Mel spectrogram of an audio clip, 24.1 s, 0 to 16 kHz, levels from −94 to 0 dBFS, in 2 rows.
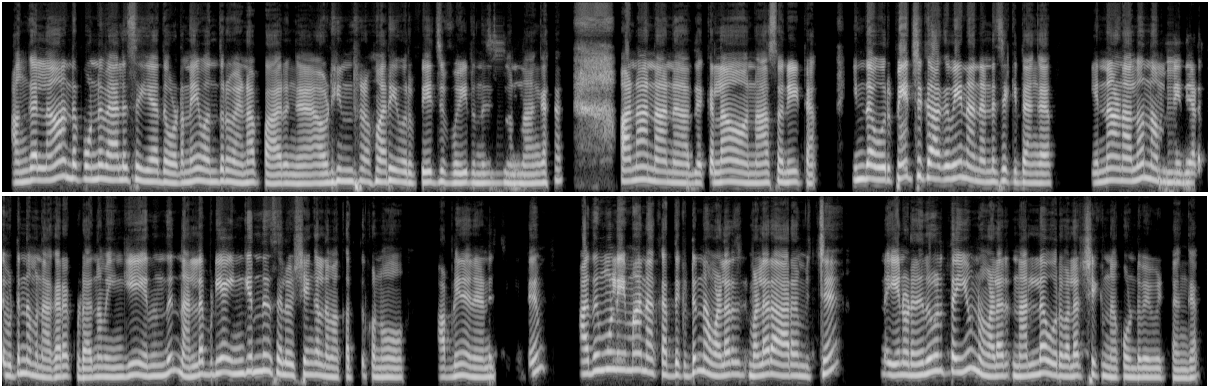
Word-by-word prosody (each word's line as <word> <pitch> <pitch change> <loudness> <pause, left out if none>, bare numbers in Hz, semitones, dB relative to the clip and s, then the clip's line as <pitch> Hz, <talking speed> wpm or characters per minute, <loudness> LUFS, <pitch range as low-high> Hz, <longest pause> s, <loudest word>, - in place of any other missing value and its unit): "அங்க 200 +3 -1
எல்லாம் 240 +4 +2
அந்தப் 270 -4 -2
பொண்ணு 250 +1 +1
வேலை 240 0 +2
செய்யாது. 210 -4 +1
ஒடனே 195 +4 0
வந்துரும். 210 0 -1
வேணா 190 +1 +1
பாருங்க" 175 0 0 0.2
அப்படீன்ற 215 +4 0
மாரி 210 +3 +2
ஒரு 190 - -2
பேச்சு 200 +1 +1
போயிட்டுருந்துச்சுன்னு 185 0 -2
சொன்னாங்க. 175 +1 -1 0.8
ஆனா 240 +3 +2 0.2
நானு 200 -2 +2
அதுக்கெல்லாம் 195 +3 +1 0.2
நான் 185 0 0
சொல்லிட்டேன் 200 -3 +1 0.4
இந்த 255 +1 +4
ஒரு 240 - +1
பேச்சுக்காகவே 270 -2 +4
நான் 235 -4 +2
நெனைச்சுக்கிட்டேங்க, 200 -3 -1 0.5
"என்னா 220 +4 +2
ஆனாலும் 230 +5 +2
நாம 210 -5 -1
இந்த 190 +1 -2
இடத்தை 205 - -6
விட்டு, 255 +6 -2
நம்ம 215 -4 -2
நகரக் 185 +3 -1
கூடாது. 175 0 -1
நம்ம 185 -1 -1
இங்கே 200 +5 +1
இருந்து 205 +6 -1
நல்லபடியா, 230 +7 +1
இங்கிருந்து 285 +4 +1
சில 235 -3 +1
விஷயங்கள் 225 -1 -1
நம்ம 180 -1 -2
கத்துக்கணும்." 180 -2 -3 0.4
அப்படீன்னு 200 +4 -1
நா 180 - +1
நெனைச்சுக்கிட்டு, 215 - -6 0.5
அது 250 +5 +1
மூலியமா 325 -1 +4
நான் 265 - -1
கத்துக்கிட்டு, 220 +4 -2
நான் 250 -6 +1
வளர் 220 +3 +1 0.2
வளர 220 +4 +2 0.2
ஆரம்பிச்சேன். 210 - -2 0.4
இல்ல, 235 - -4
என்னோட 220 -1 +1
நிறுவனத்தையும் 285 +5 +1
நான் 215 -6 +1
வளர் 200 +2 0
நல்ல 215 +5 0
ஒரு 205 - -1
வளர்ச்சிக்கு 205 +1 -2
நான் 175 +2 -5
கொண்டு 175 -1 -1
போய் 175 0 -1
விட்டேங்க. 165 -1 -4
205 Hz, 165 wpm, -20 LUFS, 185-240 Hz, 0.8 s, இந்த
